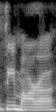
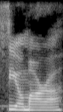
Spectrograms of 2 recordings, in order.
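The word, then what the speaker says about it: Xiomara: My name is Sio Mahra, I said. Not Zara, not Xara, not Zara. Ziomara.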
